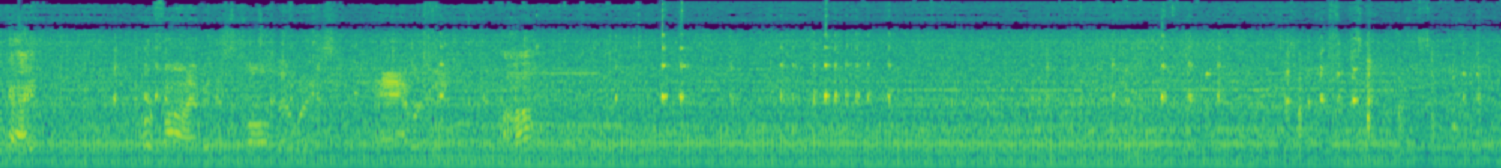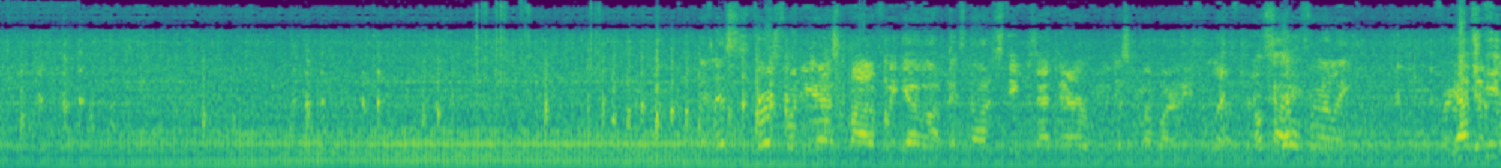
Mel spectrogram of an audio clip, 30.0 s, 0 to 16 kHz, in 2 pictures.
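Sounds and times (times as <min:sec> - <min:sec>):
snowcat engine running: 0:00.0 - 0:30.0
small clicks and rattles: 0:19.7 - 0:21.2.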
